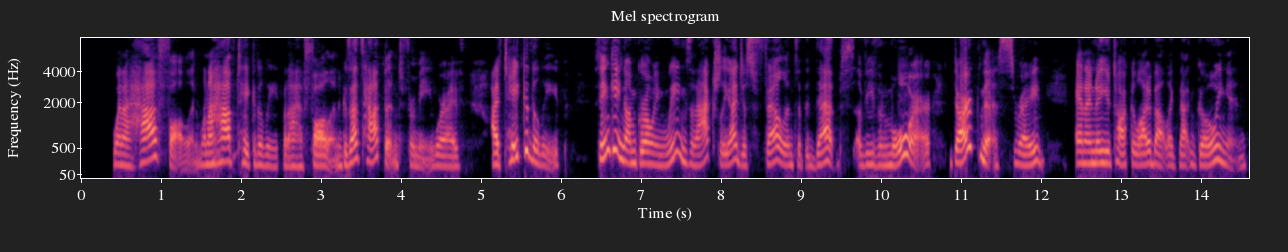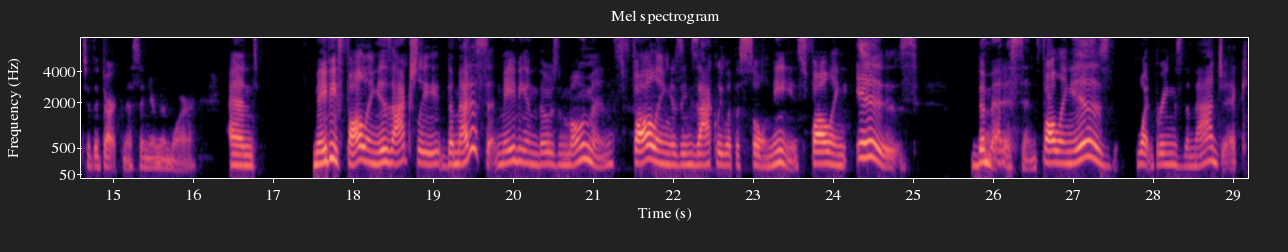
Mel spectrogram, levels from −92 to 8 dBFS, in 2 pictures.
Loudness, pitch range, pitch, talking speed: -21 LUFS, 190-240 Hz, 205 Hz, 180 wpm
